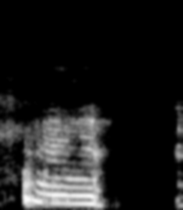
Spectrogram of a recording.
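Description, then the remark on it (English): A female dog, being attacked, gives a drawn-out, whiny growling whimper lasting under a second, fairly loud, then goes quiet before a brief short yelp-like sound at the end. “Sorry, the dog's just rambling and now being attacked.”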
